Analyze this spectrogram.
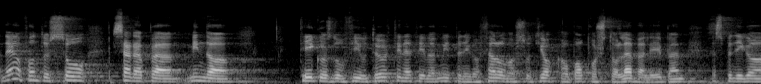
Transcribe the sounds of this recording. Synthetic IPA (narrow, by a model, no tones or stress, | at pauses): ɛnɒjo̞ɱfo̞nt̪o̞ʃsoːsɛɾɛpɛlmind̪ɒ | t̪eːko̞zloːfijut̪ørt̪eːnɛt̪eːbɛnmint̪̚pɛd̪iɡɒfɛlo̞lvɒʃot̪jɒkɒbɒpo̞ʃt̪o̞lːɛvɛleːbɛnɛspɛd̪iɡɒ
